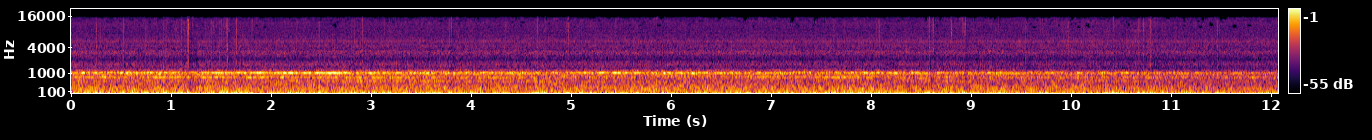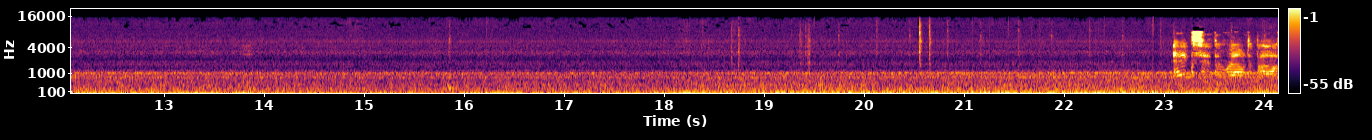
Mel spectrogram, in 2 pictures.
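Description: Steady low rumble of a car's engine and tyres on the road, heard from inside the cabin while driving. A voice starts speaking about a second before the end.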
